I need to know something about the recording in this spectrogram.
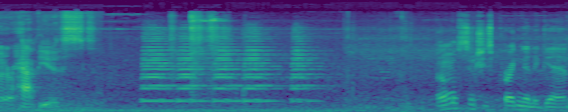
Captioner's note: car horn honks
